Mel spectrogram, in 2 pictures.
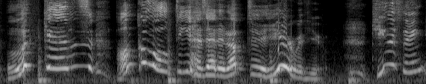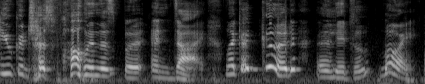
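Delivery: high, loud gleeful taunting; gloating octopus villain. Acted. Octopus villain gloating at the heroes, high and loud. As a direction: cackle it at the kids.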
